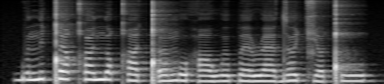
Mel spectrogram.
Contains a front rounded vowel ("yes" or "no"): yes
